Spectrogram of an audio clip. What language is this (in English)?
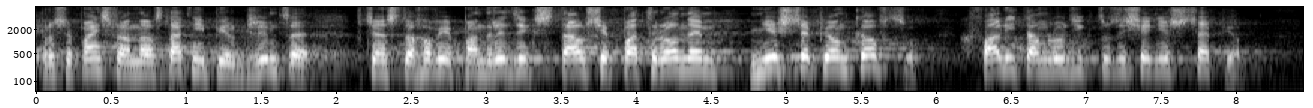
Polish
